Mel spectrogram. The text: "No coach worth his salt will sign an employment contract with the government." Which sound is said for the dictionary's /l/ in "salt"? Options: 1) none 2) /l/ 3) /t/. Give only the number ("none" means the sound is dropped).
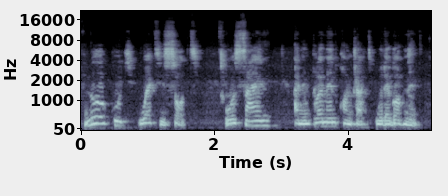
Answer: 1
